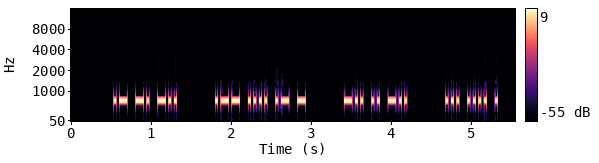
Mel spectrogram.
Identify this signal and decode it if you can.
Morse code, heard as a keyed tone, about 34 wpm, 700 Hz. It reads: AND WHAT DID SHE
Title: 2x Word-Spacing - Sentences from Top 200 Words - 35wpm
